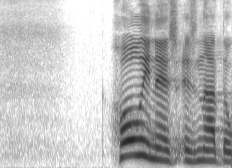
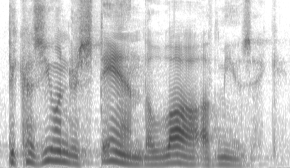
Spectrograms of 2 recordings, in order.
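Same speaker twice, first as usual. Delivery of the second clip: hushed whisper; 9 semitones lower, 12 dB quieter than usual. Real, not acted. Quiet aside about music's law.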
